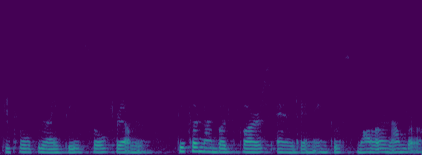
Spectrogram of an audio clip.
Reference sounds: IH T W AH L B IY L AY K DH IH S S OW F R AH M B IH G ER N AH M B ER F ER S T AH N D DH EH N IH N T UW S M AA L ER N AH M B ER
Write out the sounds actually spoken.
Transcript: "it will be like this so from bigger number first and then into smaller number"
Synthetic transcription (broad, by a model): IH T W AH L B IY L AY K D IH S S OW F R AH M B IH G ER N AH M B ER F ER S AH N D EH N IH N T UW S M AA L ER N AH M B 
